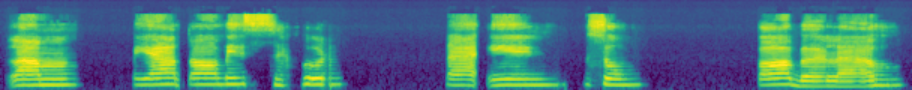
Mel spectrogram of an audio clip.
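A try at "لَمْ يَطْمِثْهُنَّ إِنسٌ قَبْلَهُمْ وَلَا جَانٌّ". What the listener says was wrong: Sekali lagi yang terputus-putus di sini.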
